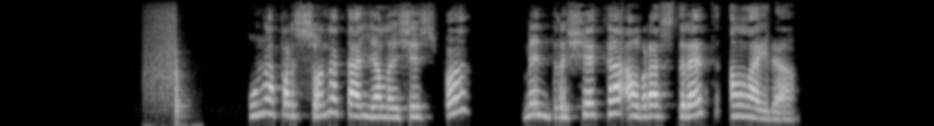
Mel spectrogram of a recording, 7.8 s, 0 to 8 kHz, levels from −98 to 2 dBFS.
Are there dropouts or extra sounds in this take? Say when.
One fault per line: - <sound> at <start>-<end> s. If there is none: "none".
- thud at 1.2-1.7 s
